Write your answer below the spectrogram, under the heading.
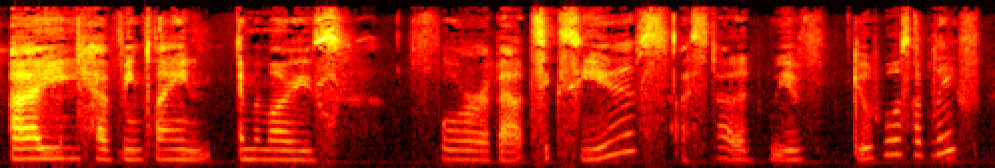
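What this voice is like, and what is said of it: Australian accent. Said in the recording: “I'm from Australia, so you have to excuse the accent.”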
